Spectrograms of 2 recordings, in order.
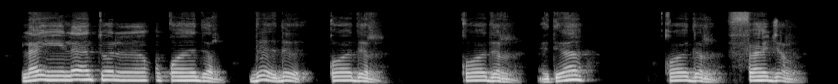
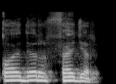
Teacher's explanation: dalnya masih berat karena qalqalah ini harus mengalir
